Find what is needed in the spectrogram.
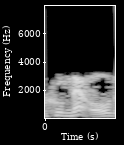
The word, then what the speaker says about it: humneo: H-U-M-N-O-S. Humnos is the noun form, or humneo, the verb form, H-U-M-N-E-O. And again, a long mark over the O, showing it's omega, pronounced O, not A.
